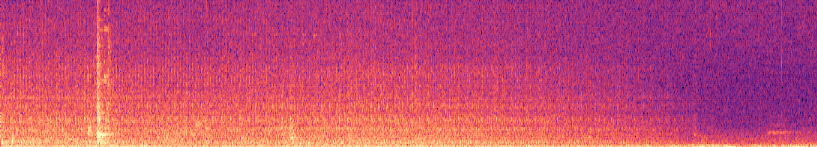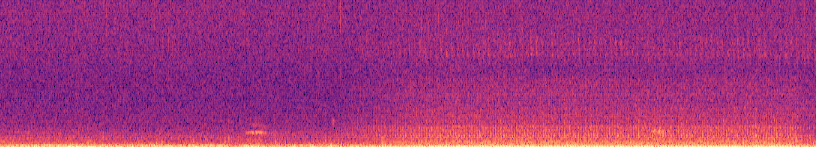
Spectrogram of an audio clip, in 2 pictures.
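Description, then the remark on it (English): A pickup truck engine drones steadily throughout, a low continuous rumble with shifting road noise, and a few faint bird calls briefly surface in the middle. “The next morning, he hopped into his truck and headed back to his cabin out in the middle of nowhere.”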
